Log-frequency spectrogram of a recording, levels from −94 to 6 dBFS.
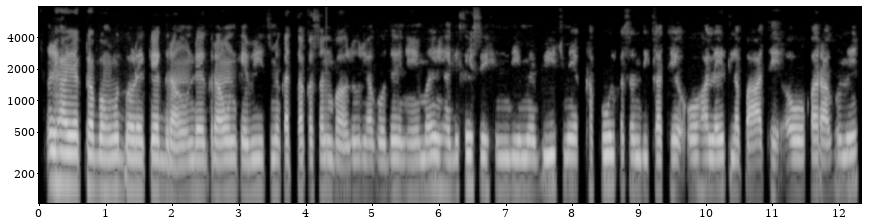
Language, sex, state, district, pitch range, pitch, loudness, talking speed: Chhattisgarhi, male, Chhattisgarh, Sarguja, 135-145 Hz, 140 Hz, -21 LUFS, 115 wpm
